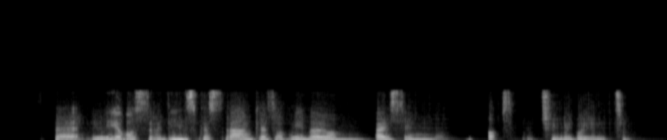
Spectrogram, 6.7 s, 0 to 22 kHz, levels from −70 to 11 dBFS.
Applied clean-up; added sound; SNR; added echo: neural mask model RNNoise.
